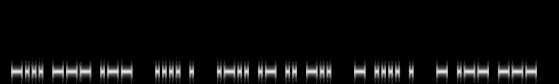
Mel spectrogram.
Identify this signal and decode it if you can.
Morse code, heard as a keyed tone, about 34 wpm, 600 Hz. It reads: BOW HE LAID THE TWO
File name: the old man and the sea 2 35wpm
